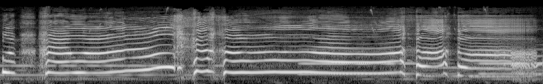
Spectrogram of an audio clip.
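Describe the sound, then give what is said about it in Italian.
A girl crying loudly, with high, wavering wails in several long sobbing bursts broken by short catches of breath. “Era ferita e indifesa e cominciò a piangere.”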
